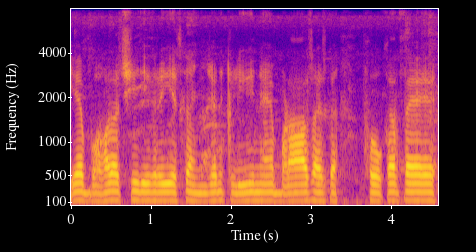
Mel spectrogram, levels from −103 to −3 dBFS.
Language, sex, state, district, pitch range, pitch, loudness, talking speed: Hindi, male, Punjab, Fazilka, 120-125 Hz, 125 Hz, -15 LUFS, 210 wpm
